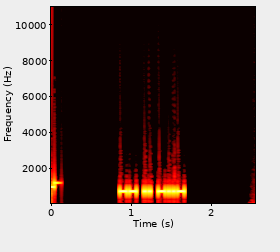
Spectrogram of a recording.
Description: Morse code, heard as a keyed tone, about 40 wpm, 700 Hz. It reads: MIX
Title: Sentences from Top 1100 Words - New Word Drill Alt - 40wpm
